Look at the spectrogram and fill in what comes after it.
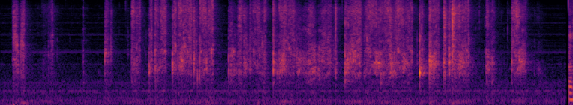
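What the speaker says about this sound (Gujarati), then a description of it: "મિક્સ કરી દઈશું." Coriander-cumin powder and turmeric are stirred in a cooking pan with a metal spoon, making close, repeated scraping and rubbing strokes in an uneven rhythm, with short pauses between bursts and no talk.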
